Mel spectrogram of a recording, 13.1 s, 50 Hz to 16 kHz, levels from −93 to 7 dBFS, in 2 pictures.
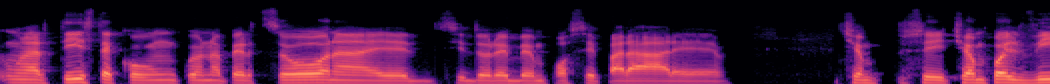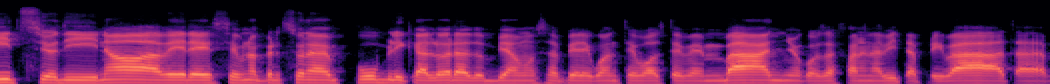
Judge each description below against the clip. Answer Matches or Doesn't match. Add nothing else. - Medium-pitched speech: Doesn't match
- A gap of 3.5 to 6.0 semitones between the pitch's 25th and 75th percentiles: Doesn't match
